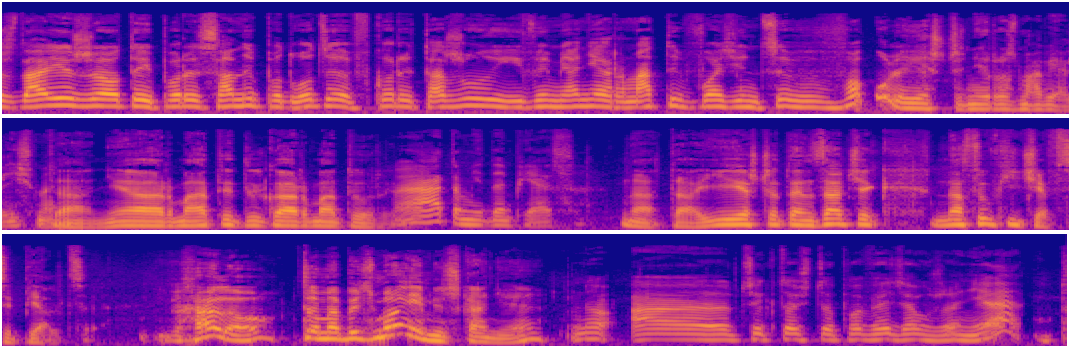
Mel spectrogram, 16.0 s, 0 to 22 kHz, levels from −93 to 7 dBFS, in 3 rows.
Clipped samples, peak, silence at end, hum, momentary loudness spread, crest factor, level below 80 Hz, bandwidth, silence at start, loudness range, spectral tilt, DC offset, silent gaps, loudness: under 0.1%; -4 dBFS; 0.1 s; none; 12 LU; 18 dB; -54 dBFS; 15.5 kHz; 0 s; 2 LU; -5 dB/octave; under 0.1%; none; -21 LUFS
